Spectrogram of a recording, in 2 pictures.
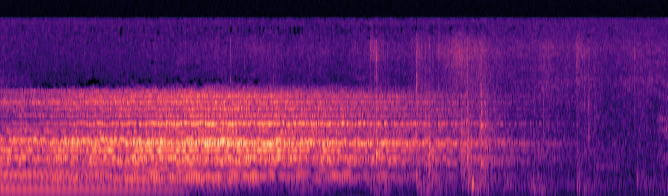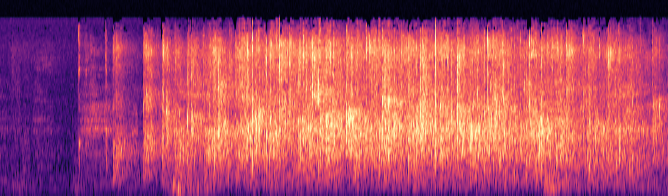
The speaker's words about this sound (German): wofür auch immer ihr gerade klatscht, aber es wird richtig sein. Für die Vision oder dass ich da bin.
